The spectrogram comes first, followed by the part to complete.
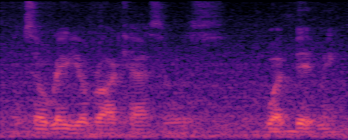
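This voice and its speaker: A man with a very deep, low pitch at a very fast pace, amid noticeable background noise and audible room echo. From Cambridge, Massachusetts (born in Jamaica, left at six). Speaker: radio broadcaster and college media staff. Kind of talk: interview.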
